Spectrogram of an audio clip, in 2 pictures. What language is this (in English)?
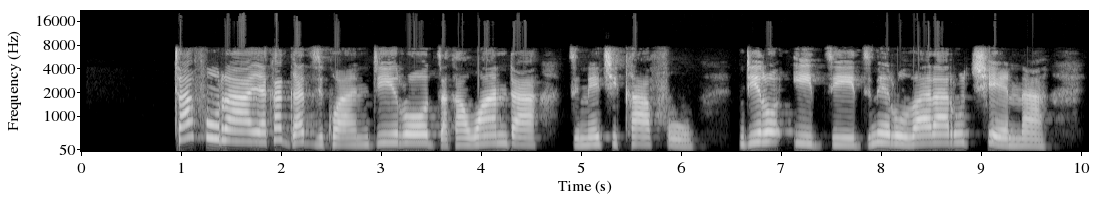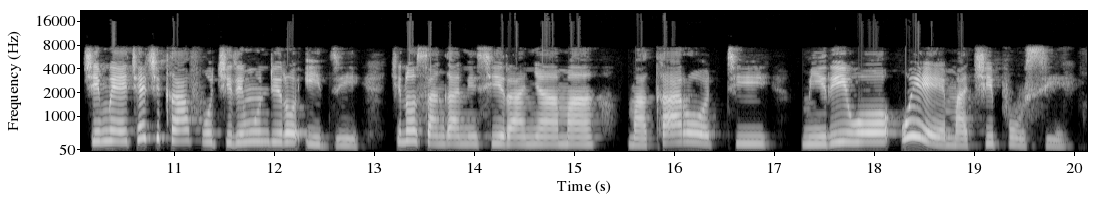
Shona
